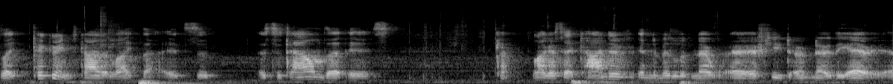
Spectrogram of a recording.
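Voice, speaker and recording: In an English accent, a man speaks at a moderate pace with audible room echo. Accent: English accent noticeable. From South East England. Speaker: podcaster guest. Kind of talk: casual chat.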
